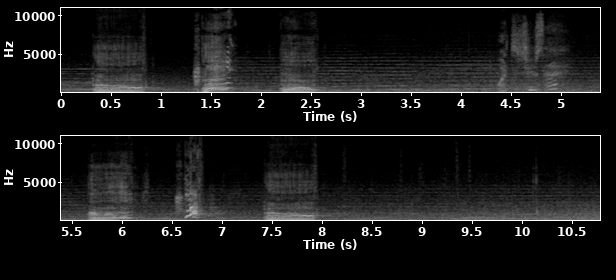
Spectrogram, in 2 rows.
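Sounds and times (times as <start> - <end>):
speech: 0.3 - 2.6, 4.5 - 6.2
dog growling and barking: 0.3 - 2.7, 5.7 - 8.1.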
